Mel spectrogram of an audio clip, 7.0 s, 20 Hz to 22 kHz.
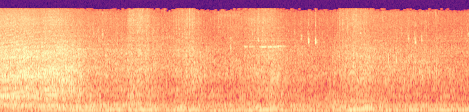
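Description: Suzuki 4x4 off-roader's engine working under load as it climbs a steep muddy bank. It is loudest in the first second, then eases to a quieter, steadier run with a brief rise about five seconds in.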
